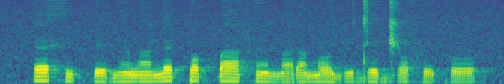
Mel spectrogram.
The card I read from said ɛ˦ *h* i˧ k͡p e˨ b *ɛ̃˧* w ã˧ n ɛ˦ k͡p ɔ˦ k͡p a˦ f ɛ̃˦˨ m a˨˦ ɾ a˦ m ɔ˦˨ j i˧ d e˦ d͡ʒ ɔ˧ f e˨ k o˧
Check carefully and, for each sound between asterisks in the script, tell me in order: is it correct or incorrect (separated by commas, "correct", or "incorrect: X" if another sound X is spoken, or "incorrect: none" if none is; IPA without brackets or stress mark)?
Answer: correct, correct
